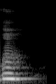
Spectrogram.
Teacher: Irabu ya kati hutamkwa sehemu ya kati ya ulimi.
